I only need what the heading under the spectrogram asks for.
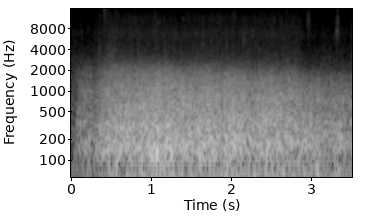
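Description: A steady, heavy summer thunderstorm coming over a mountain, heard at a farmhouse: deep rumbling thunder rolls continuously beneath a dense wash of falling rain, loud, with no voices.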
